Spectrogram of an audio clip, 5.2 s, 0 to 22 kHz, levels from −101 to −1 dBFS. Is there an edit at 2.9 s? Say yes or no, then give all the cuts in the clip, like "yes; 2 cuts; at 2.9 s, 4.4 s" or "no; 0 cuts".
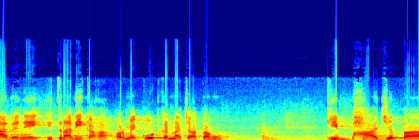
no; 0 cuts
